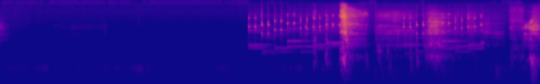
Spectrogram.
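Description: A phone rings with a bright, melodic ringtone that starts abruptly after several seconds of near silence, repeating in quick tonal bursts with a few soft thuds and rustles mixed in. The call is from Lindorf, at nearly four in the afternoon.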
